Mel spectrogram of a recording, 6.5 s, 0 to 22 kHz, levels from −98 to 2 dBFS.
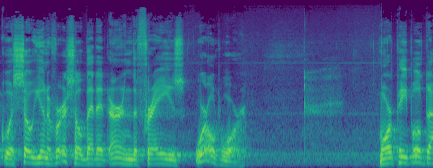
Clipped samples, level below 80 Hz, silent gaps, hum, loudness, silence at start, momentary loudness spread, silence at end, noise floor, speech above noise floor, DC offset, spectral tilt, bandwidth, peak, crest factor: under 0.1%; -66 dBFS; none; none; -21 LUFS; 0 s; 19 LU; 0 s; -48 dBFS; 27 dB; under 0.1%; -3.5 dB/octave; 18.5 kHz; -6 dBFS; 18 dB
